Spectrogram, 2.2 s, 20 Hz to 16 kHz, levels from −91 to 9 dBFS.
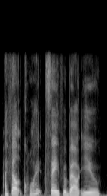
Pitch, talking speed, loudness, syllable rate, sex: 210 Hz, 165 wpm, -17 LUFS, 4.6 syllables/s, female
